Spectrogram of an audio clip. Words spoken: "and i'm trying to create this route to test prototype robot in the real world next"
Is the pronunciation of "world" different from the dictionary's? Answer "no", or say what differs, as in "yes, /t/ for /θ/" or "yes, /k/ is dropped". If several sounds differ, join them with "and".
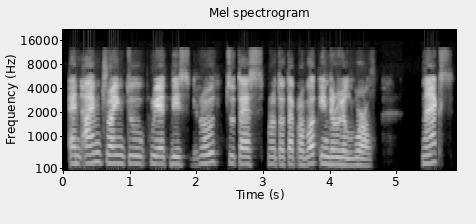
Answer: no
